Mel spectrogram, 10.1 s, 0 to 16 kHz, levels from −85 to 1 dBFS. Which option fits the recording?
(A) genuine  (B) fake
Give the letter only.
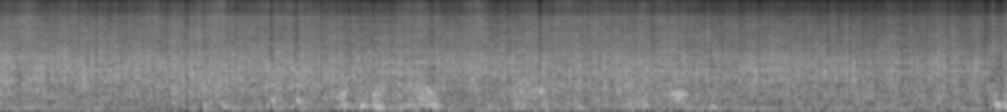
B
